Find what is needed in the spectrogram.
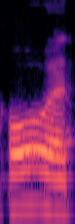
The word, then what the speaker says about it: Brault: Like, my name is Julien Brault. It's spelled B-R-A-U-L-T.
